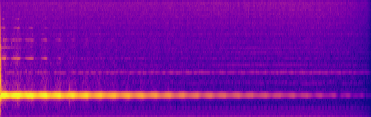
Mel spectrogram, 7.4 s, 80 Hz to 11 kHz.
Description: F3 VIBES, Mellotron MKII; Mike Pinder - Mellotron Archive CD

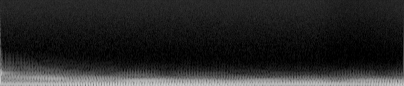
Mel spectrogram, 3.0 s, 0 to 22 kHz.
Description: MOOG BASS G2; Best Service Dream Experience

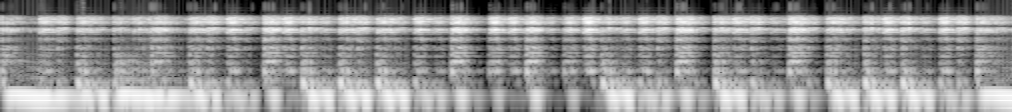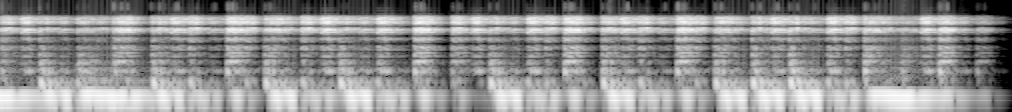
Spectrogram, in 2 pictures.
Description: Drum Loops Crazy Processed

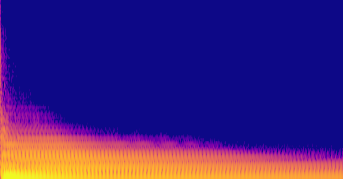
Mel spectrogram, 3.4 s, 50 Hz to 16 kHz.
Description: D 3, Bass; Spectrasonics; Bass Legends

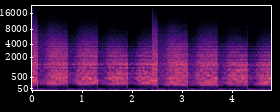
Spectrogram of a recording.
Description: Pad 100 A, sidechained samples 100bpm; alesis 1:4

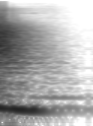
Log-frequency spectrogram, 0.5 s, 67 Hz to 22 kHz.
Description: XE8 T8; Hollywood Edge; The Big Bad Beatmachine

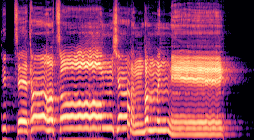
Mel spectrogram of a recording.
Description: MONGOL V, Asian Traditions

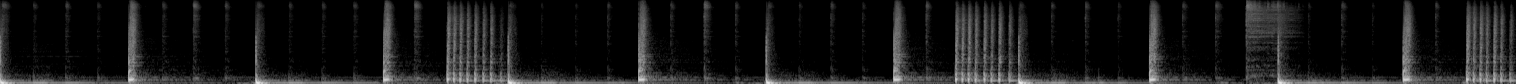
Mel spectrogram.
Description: Half Time Slow 94 BPM

